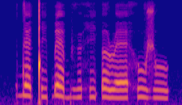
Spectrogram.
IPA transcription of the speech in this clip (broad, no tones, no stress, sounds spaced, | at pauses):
d ɛ ǃ i ɓ ɛ bʱ ʉ h i ʔ ə ɹ ɛː h u ʒ u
